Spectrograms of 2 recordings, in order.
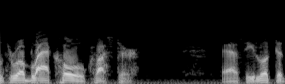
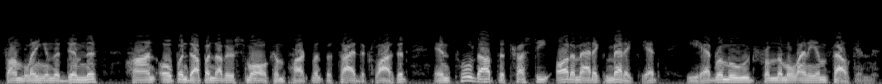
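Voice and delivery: ordinary delivery, nothing marked

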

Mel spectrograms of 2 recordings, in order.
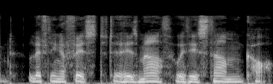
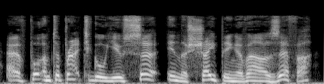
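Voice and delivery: higher, quick and proud; 6 semitones higher than usual. A narrator's reading. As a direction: boast of the workshop's handiwork. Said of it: "said Mister Chesterton proudly".

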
